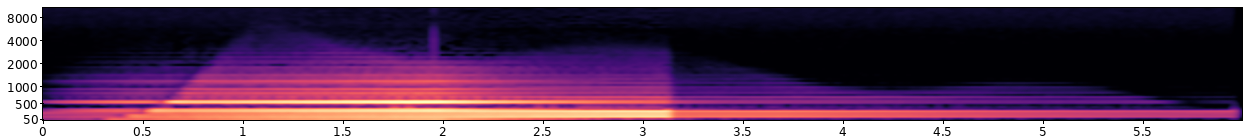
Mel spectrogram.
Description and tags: tubular system E1
This sample is part of the "K5005 multisample 11 tubular system" sample
pack. It is a multisample to import into your favorite sampler. It is a
tubular bell sound with quite some varying pitches. In the sample pack
there are 16 samples evenly spread across 5 octaves (C1 till C6). The
note in the sample name (C, E or G#) does not indicate the pitch of the
sound. The sound was created with the K5005 ensemble from the user
library of Reaktor. After that normalizing and fades were applied within Cubase SX.
bell, experimental, multisample, reaktor, tubular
